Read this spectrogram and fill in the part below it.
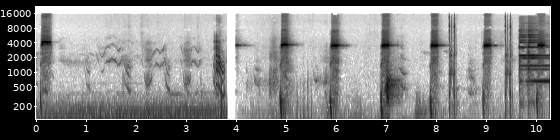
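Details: An Iranian partridge (Irani teetar) gives short, sharp, high whistled notes, one about every second; a brief electronic tone sounds at the very end.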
